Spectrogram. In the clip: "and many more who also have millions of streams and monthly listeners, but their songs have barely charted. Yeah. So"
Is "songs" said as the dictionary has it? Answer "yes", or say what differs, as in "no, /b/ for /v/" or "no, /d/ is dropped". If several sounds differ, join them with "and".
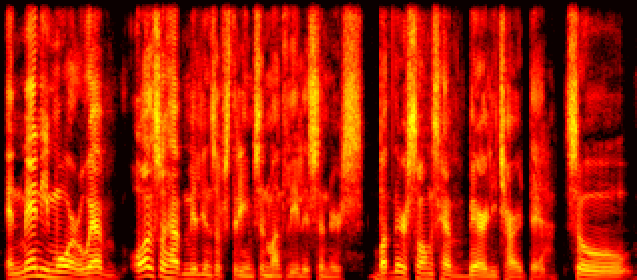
no, /s/ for /z/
